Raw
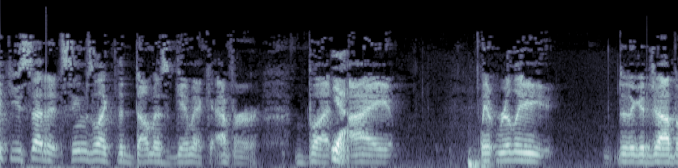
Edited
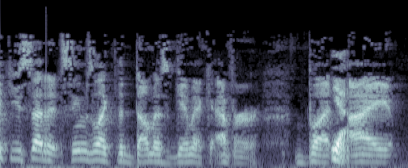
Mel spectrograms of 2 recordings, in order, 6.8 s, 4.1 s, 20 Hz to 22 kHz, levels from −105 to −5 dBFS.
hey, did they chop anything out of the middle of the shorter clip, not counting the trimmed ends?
no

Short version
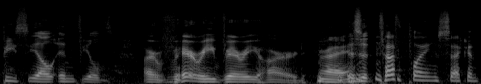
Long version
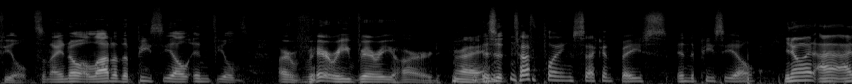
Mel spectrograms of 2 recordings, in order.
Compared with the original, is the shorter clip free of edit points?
yes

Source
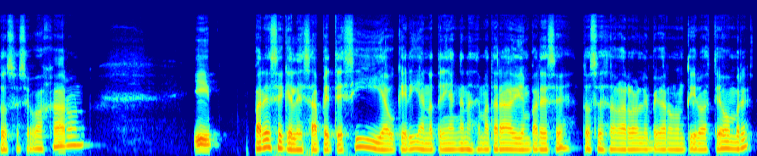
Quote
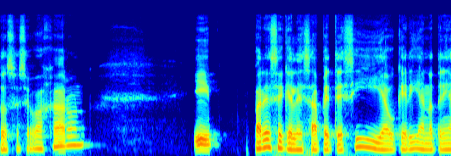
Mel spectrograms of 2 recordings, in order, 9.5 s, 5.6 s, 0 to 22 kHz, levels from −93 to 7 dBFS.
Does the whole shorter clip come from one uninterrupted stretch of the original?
yes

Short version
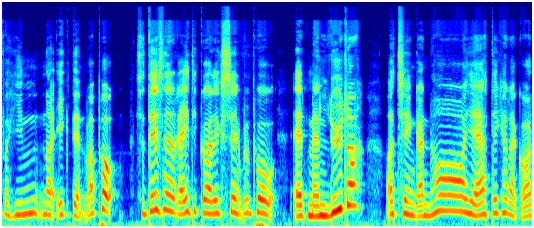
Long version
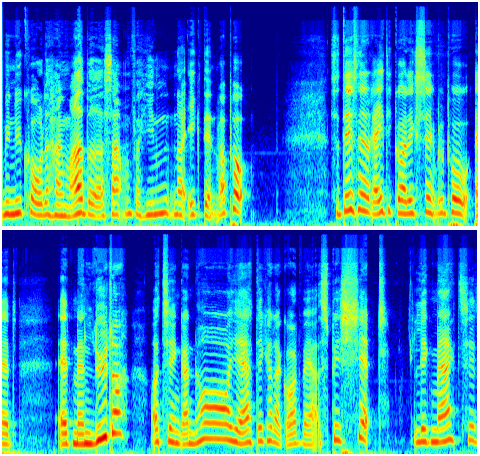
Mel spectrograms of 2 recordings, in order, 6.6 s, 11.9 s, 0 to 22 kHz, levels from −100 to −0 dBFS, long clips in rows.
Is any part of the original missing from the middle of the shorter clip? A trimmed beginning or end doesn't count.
yes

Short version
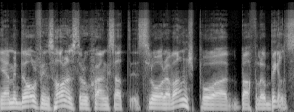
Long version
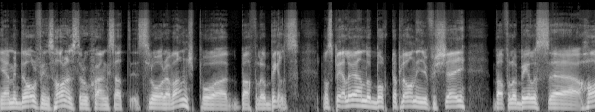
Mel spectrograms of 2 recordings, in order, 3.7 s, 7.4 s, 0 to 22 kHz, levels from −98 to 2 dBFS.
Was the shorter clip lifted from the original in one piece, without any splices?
yes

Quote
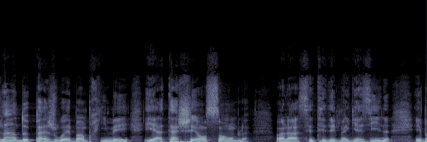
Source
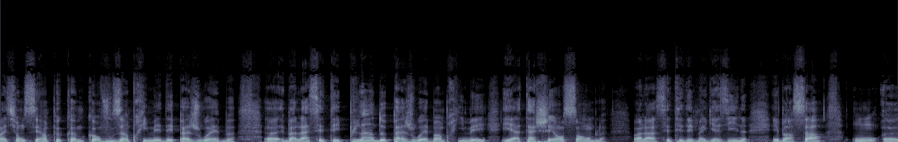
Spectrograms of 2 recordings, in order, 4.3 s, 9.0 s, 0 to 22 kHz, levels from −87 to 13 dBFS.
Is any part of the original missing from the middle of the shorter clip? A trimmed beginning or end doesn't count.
no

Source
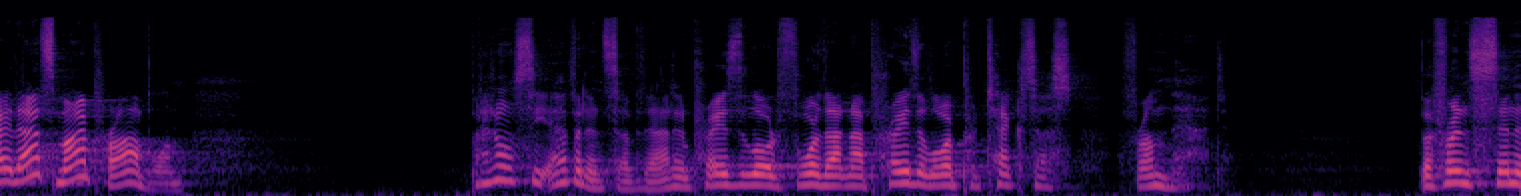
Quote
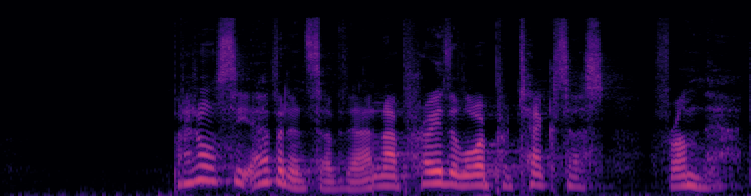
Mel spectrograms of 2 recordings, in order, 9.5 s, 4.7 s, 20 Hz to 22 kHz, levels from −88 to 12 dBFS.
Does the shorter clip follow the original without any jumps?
no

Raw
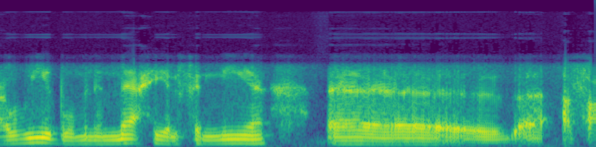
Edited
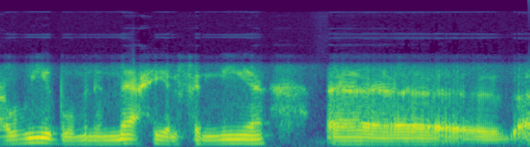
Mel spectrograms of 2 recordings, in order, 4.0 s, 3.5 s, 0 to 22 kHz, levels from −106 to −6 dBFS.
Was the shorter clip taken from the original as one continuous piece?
yes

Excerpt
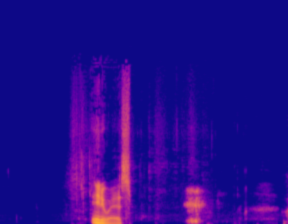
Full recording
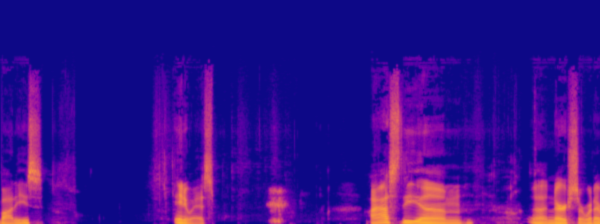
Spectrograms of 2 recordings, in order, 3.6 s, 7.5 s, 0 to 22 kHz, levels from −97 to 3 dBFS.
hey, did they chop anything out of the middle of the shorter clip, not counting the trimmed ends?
no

